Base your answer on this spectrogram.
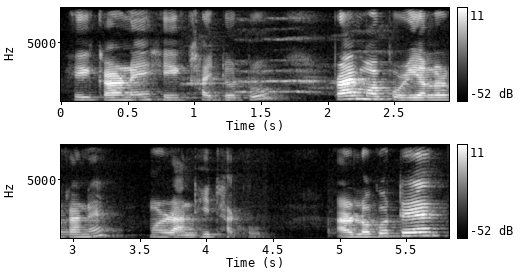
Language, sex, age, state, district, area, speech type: Assamese, female, 45-60, Assam, Dhemaji, rural, spontaneous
